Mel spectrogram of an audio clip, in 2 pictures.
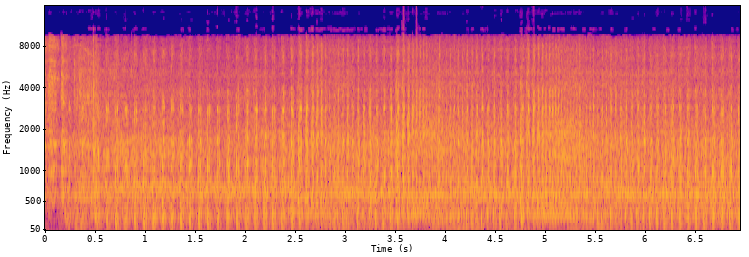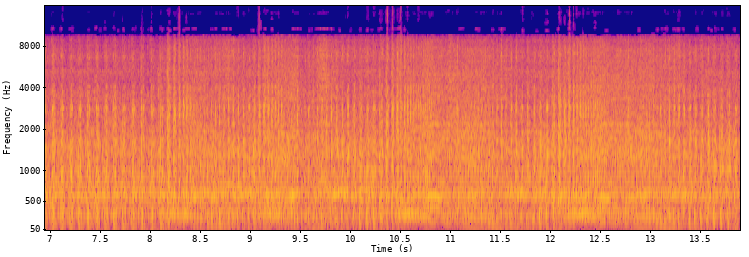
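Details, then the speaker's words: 2009 Kawasaki KLR650 single-cylinder, 17,341 miles, stock muffler with baffle removed and custom tip (louder than stock): loud, crisp steady idle thump, even beat, no knock, miss or smoke; normal idle. "no smoking or anything like that the bike idles good the motor sounds good"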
